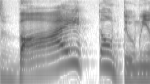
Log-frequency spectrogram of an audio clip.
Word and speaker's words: Vay: It's pronounced Vi.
